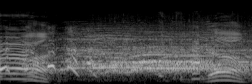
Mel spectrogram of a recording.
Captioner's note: cheers and applause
